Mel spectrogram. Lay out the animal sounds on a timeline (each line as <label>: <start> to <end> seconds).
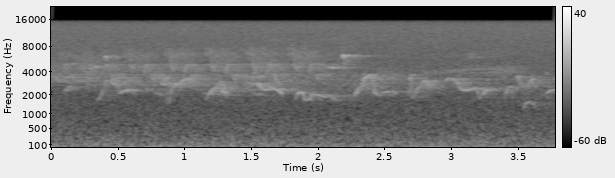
Ovenbird (Seiurus aurocapilla): 0.0 to 2.3 seconds
Rose-breasted Grosbeak (Pheucticus ludovicianus): 0.0 to 3.8 seconds
American Crow (Corvus brachyrhynchos): 3.3 to 3.8 seconds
